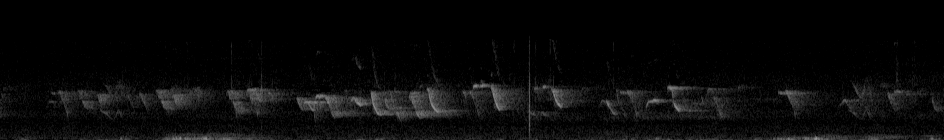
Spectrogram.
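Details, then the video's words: Free-flying goldfinches singing in a small wood: rapid, high chirping twitters repeated steadily throughout, over faint rustling and murmured voices in the background. "jilgueros cantando sueltos en un montecito"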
